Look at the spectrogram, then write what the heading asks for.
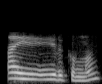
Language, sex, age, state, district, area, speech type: Tamil, female, 45-60, Tamil Nadu, Nilgiris, rural, conversation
